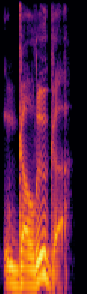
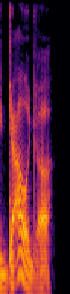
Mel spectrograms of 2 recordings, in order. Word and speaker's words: Galuga: I remember seeing the preview for Contra Operation Galuga. It can't be Galaga. – That's not how Galaga is spelled. No. It is Galuga. Now, is it Galuga, like an old time car horn? – Oh, maybe.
